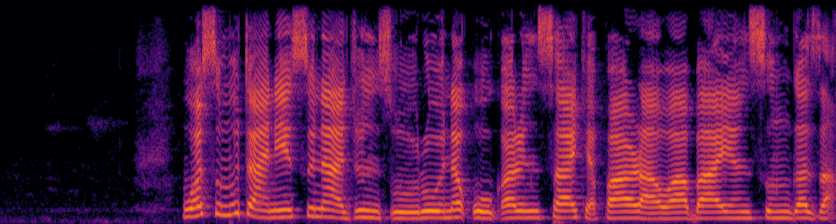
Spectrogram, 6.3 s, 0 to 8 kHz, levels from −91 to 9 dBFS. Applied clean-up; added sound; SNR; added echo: none; none; none; none.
